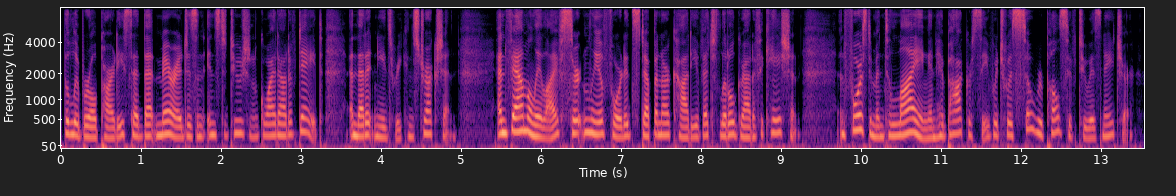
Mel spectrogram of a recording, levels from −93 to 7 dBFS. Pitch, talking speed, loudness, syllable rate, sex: 205 Hz, 180 wpm, -21 LUFS, 6.6 syllables/s, female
